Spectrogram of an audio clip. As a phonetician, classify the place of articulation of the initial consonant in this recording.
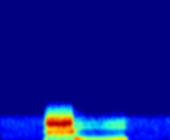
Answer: retroflex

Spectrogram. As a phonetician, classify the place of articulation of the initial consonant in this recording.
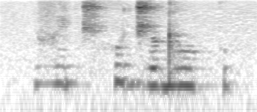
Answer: labial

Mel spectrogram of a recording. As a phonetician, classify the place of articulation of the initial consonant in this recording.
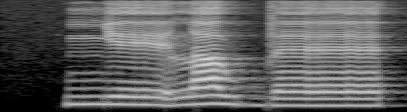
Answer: palatal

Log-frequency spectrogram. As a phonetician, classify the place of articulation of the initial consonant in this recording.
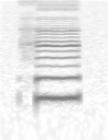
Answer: glottal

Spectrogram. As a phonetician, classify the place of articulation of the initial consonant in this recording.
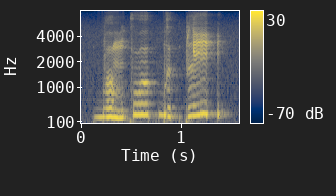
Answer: labial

